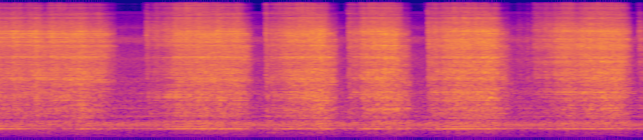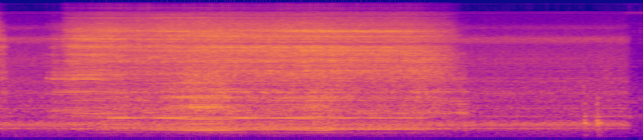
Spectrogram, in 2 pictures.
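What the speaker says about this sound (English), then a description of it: "I can probably do that a little bit faster with this spindle roughing gouge, which moves really quickly." A spindle roughing gouge peels cherry wood spinning on a lathe, giving a loud, steady rasping scrape broken into bursts by short pauses, then a longer continuous cut.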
